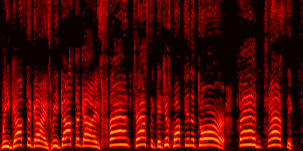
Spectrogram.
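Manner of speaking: shrill, very high-pitched bellowing shout. Reading a scene of a man shouting good news into a phone: bellowing. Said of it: "bellowing into the phone".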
